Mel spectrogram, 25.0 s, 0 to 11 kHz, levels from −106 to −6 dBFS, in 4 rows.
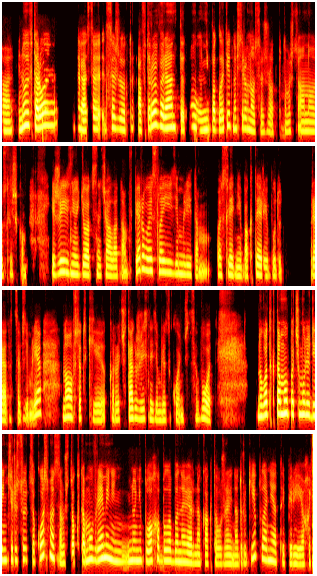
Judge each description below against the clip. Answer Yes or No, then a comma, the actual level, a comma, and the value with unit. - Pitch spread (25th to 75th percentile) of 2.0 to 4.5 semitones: No, average, 5.0 semitones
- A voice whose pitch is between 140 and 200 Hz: No, high, 210 Hz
